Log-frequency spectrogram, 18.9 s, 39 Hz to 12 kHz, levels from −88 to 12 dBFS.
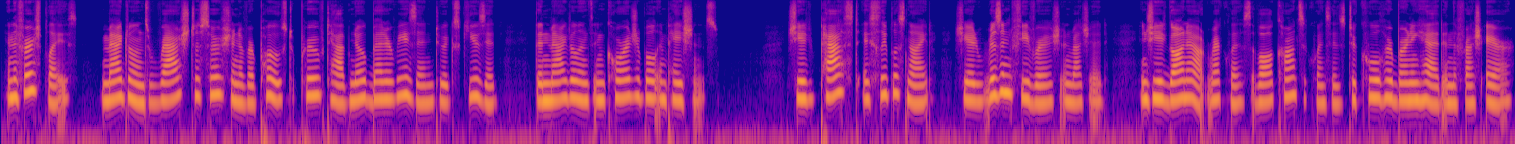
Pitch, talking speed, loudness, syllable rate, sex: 230 Hz, 170 wpm, -19 LUFS, 5.0 syllables/s, female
